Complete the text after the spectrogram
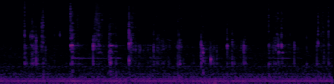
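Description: A wooden stick stirs and scrapes in a glass bowl.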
